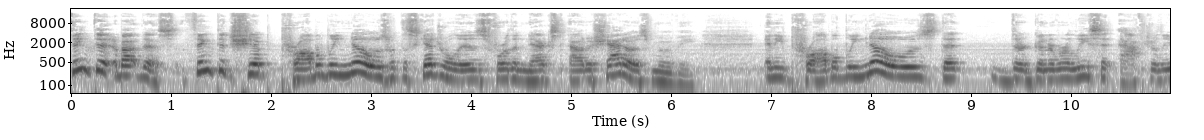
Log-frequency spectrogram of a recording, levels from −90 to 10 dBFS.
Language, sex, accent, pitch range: English, male, American, 135-180 Hz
